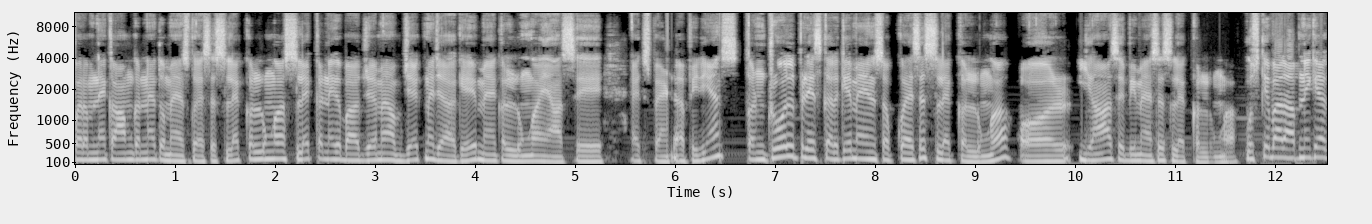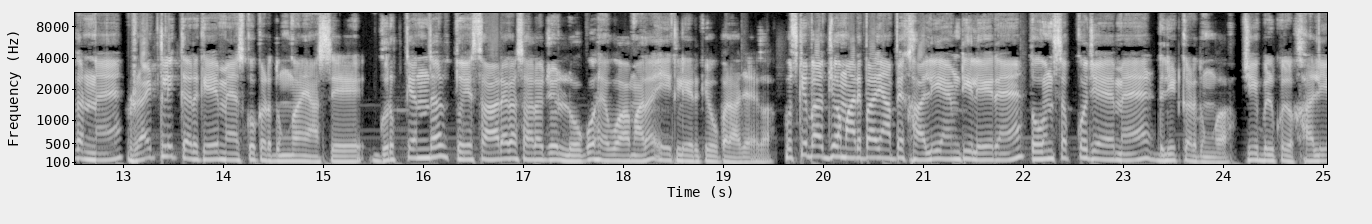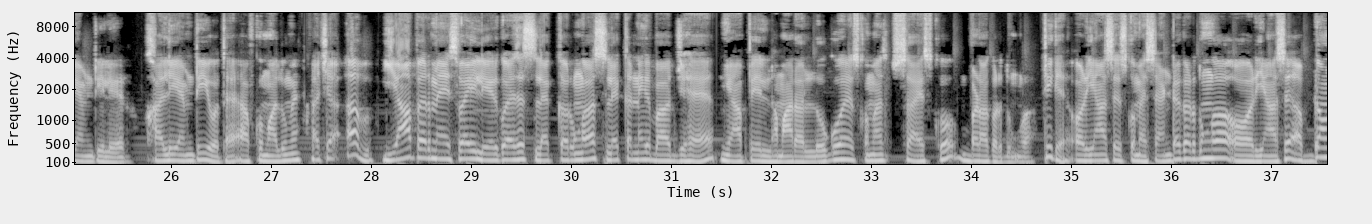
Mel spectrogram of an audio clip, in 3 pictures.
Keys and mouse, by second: 1.0 click, 5.5 click, 6.6 ctrl+click, 9.6 ctrl+click, 13.0 right click, 15.4 click, 17.8 ctrl+-, 18.4 click, 19.9 click, 22.1-25.6 drag, 30.5 ctrl+-, 32.7-35.6 alt+shift+drag.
